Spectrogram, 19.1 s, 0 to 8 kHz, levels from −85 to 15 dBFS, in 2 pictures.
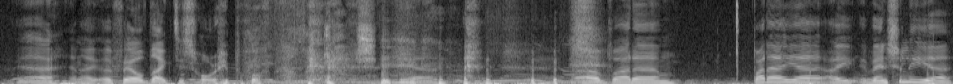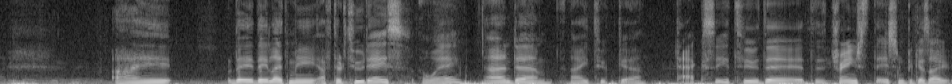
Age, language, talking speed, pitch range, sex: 20-39, English, 140 wpm, 125-180 Hz, male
